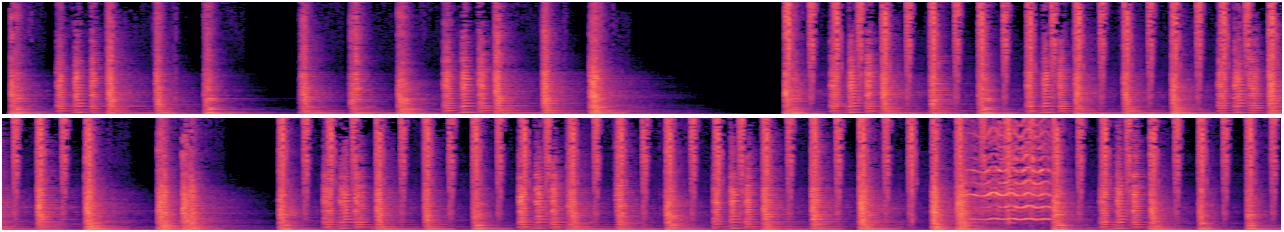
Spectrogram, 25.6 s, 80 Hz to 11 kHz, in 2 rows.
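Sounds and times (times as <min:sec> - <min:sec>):
strings: 0:00.1 - 0:07.0, 0:07.8 - 0:25.5
percussion: 0:07.8 - 0:25.5.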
